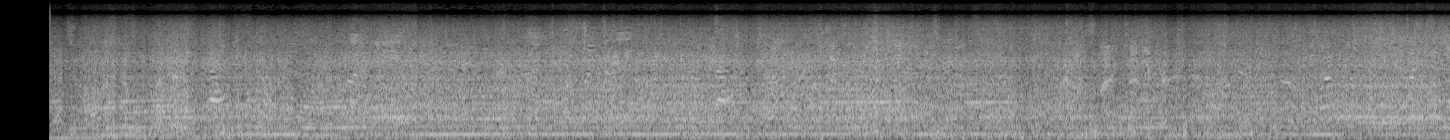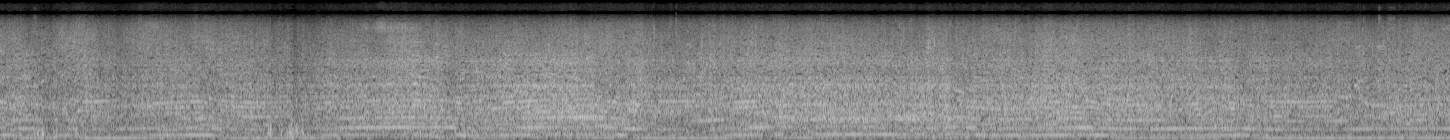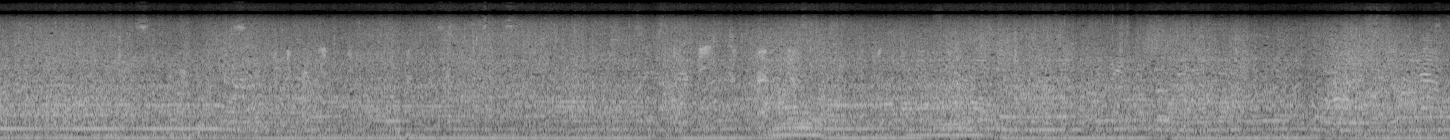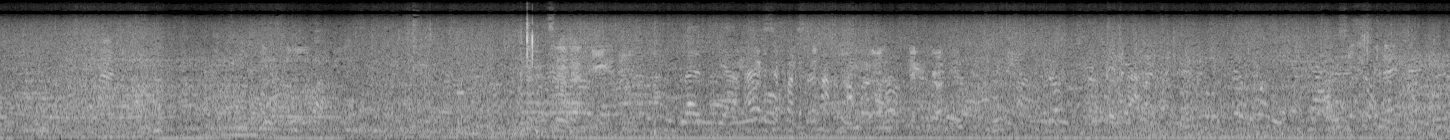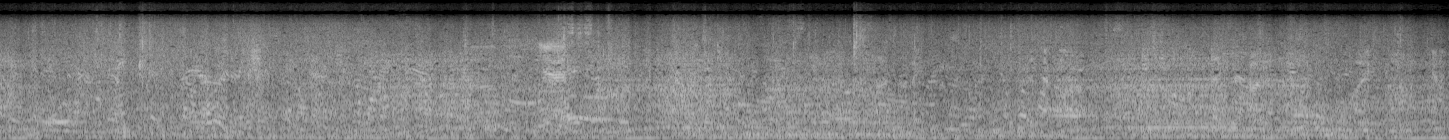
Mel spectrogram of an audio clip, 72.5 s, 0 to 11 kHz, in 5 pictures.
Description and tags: Field recordings extracted from videos I took while travelling on a vaporetto (small public transport canal boat) along the Grand Canal. You can hear the water, the engine revving as the boat criss-crosses the canal from one stop to the next and the(mostly English)chatter of other passengers on the boat. On "Venice2" horns are blown by other vessels and someone says at the end "I'm getting off the boat". I have joined 2 tracks on this one and there is a small gap, but with the right equipment that can be edited out. All in all very evocative of the busy atmosphere in Venice, even in March (2012).
Grand-Canal, Venice-Italy, ambience, boat-engine, busy-river, chatter, engine-noise, river-traffic, tourists, vaporetto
